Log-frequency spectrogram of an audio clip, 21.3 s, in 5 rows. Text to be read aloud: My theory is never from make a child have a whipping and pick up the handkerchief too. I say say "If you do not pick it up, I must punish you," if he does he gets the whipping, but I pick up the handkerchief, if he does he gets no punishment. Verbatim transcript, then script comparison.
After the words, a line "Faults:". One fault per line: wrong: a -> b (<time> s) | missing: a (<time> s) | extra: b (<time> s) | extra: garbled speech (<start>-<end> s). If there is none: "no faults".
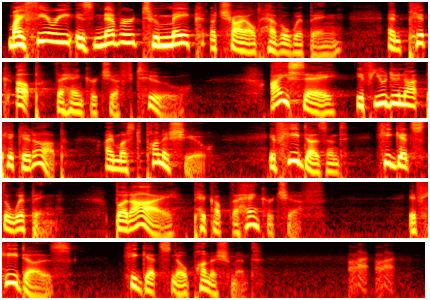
My theory is never to make a child have a whipping and pick up the handkerchief too. I say "If you do not pick it up, I must punish you," if he doesn't he gets the whipping, but I pick up the handkerchief, if he does he gets no punishment.
Faults:
wrong: from -> to (1.3 s)
missing: say (7.6 s)
wrong: does -> doesn't (11.5 s)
